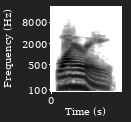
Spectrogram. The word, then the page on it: wiry: American English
